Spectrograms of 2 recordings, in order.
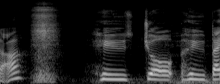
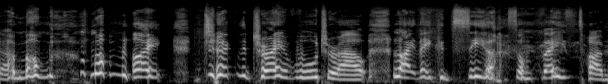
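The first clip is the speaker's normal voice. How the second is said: laughing; 7 semitones higher, 5 dB louder than usual. Real, not acted. Laughing while telling the story.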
